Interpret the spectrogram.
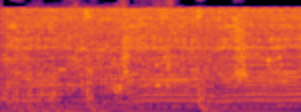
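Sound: chainsaw revving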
